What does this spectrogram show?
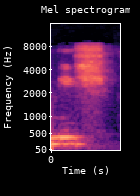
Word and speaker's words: niche: अभी पीछे एक वर्ड किसी ने कहा था, निश मार्केटिंग, निश। तो जो निश है ना, NICHE इसकी बेसिकली स्पेलिंग होती है, आप उस पे काम करें।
